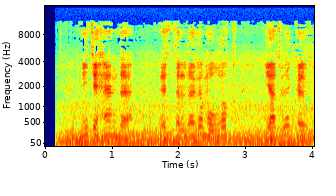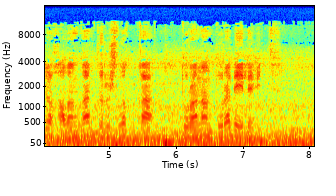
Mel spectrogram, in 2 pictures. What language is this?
Bashkir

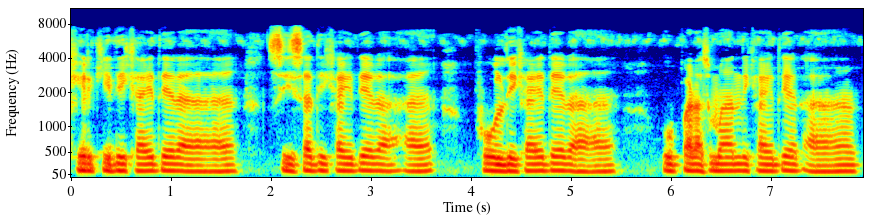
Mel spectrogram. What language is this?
Hindi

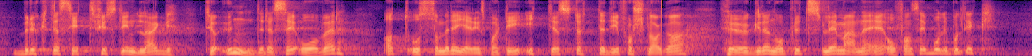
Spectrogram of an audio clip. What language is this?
Norwegian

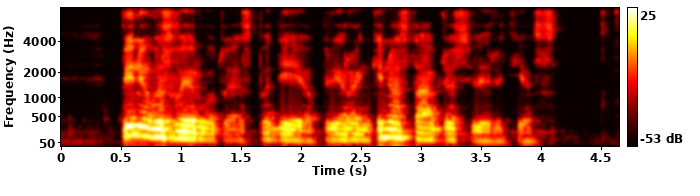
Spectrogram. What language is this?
Lithuanian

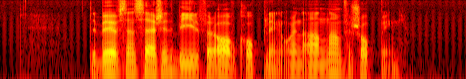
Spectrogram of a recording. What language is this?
Swedish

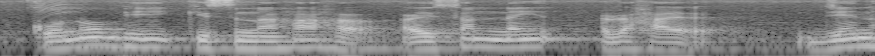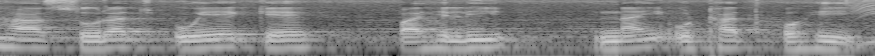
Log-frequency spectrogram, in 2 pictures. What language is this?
Chhattisgarhi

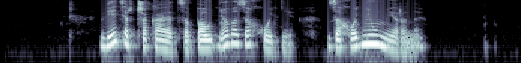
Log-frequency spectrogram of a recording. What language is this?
Belarusian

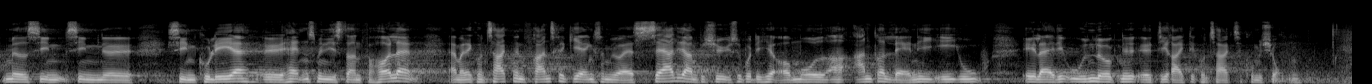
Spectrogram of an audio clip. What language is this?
Danish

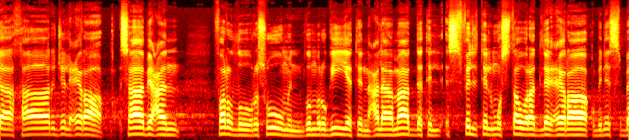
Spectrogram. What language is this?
Arabic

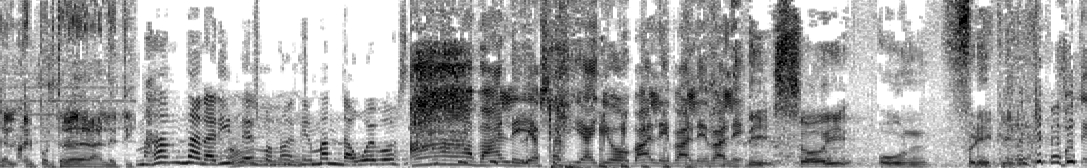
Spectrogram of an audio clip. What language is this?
Spanish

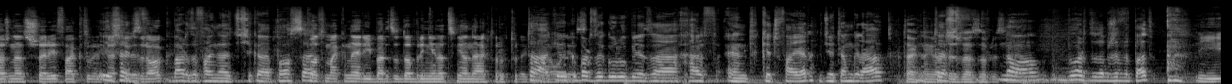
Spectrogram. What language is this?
Polish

